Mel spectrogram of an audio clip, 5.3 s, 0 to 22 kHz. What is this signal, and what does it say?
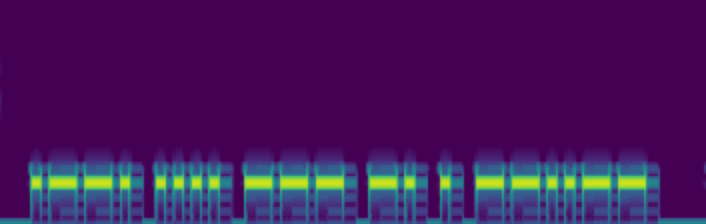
Morse code, heard as a keyed tone, about 18 wpm, 750 Hz. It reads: PHONE,
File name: Archive / 18 WPM / 18WPM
